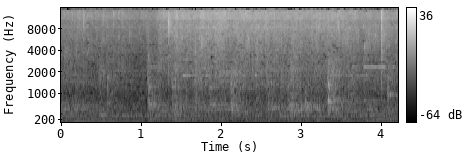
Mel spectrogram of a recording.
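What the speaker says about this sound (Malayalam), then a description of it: "ഇനി ഇതിലേക്ക് ഇഞ്ചി ഇട്ട് കൊടുക്കാം." Ginger fries in hot oil in a pan after mustard seeds, part of an oyster mushroom roast, giving a steady, close, crackling sizzle with scattered pops throughout, with no talking.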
